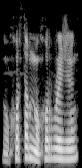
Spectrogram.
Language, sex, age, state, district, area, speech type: Bodo, male, 60+, Assam, Udalguri, rural, spontaneous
